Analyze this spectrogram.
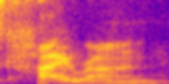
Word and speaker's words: Chiron: It's Chiron, and it is almost always mispronounced.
